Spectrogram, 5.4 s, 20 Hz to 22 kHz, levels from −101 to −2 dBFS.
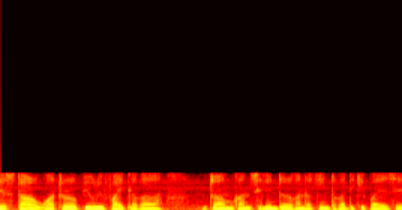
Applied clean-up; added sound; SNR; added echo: none; none; none; none.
